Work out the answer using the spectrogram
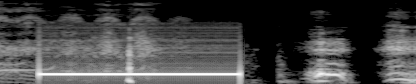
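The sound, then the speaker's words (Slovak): A telephone tone as a number is dialed for a call: one loud, steady beep lasting about a second, followed by a few brief, softer sounds. “skúsim zavolať, vytačam”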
